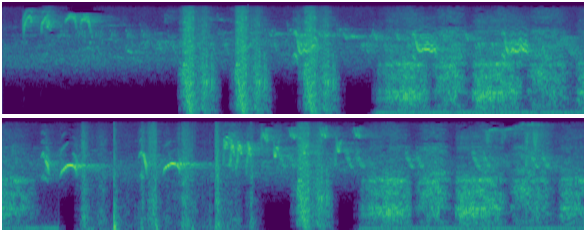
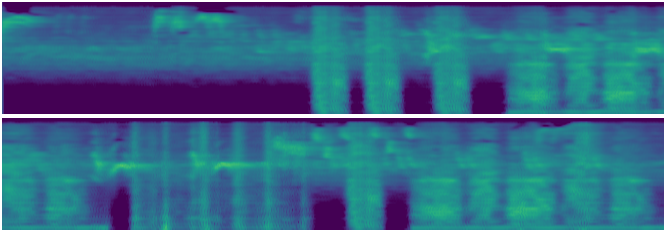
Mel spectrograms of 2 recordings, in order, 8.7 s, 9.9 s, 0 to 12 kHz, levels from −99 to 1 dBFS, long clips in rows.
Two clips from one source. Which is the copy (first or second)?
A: second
